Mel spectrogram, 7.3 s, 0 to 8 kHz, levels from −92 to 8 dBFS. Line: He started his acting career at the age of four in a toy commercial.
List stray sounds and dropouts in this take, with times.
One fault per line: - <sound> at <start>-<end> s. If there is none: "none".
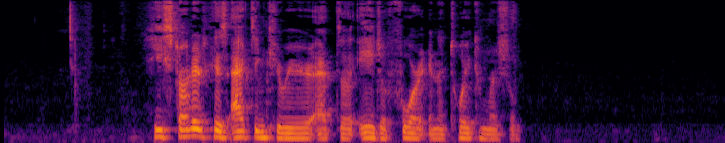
none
